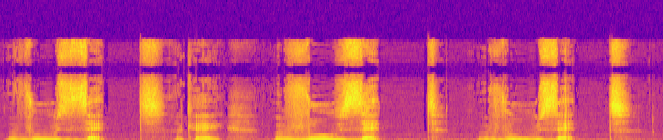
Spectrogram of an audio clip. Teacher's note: vous is ending with S, and then you tend to make a little link between them. So vous êtes, z, it goes like that. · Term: liaison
